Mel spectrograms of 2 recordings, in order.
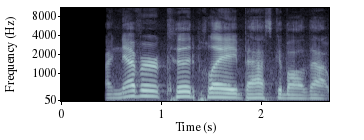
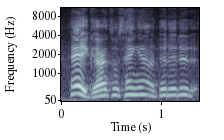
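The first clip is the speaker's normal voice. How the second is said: higher, peppy intro greeting; upbeat streamer voice; 7 semitones higher than usual. Shown as a demonstration. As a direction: bounce it like a stream opener. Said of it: "I'm not doing my upbeater, my up, my cell voice".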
